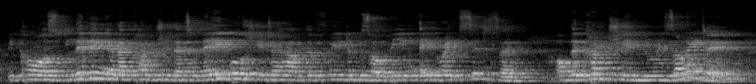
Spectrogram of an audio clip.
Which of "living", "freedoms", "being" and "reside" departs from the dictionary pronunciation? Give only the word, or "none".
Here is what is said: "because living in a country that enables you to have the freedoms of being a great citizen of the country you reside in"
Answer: none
